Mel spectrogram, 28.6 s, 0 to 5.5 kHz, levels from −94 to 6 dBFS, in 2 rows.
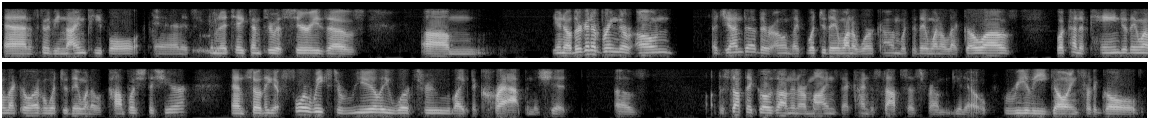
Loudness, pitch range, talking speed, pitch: -24 LUFS, 110-130 Hz, 215 wpm, 120 Hz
